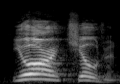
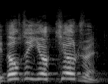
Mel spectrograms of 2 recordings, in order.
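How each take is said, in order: First: Put-on "Your children" drawn out slowly; slow and deliberate. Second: Said in the usual way. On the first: Shown as a demonstration. Pastor coaching the congregation, slow deliberate "Your children". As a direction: stretch "Your" and "children" word by word. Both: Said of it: "Can you say it slow?".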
